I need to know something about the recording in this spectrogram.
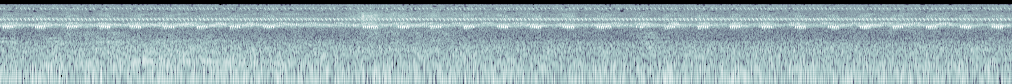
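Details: Crickets in a forest chirp in steady, rapid pulses over a continuous high insect trill and soft background rumble.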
